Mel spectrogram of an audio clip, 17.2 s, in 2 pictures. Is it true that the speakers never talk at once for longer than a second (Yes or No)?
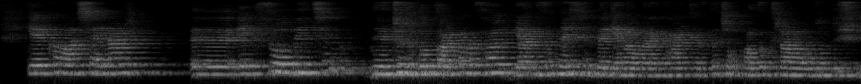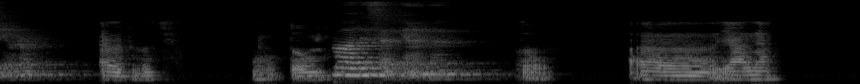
Yes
